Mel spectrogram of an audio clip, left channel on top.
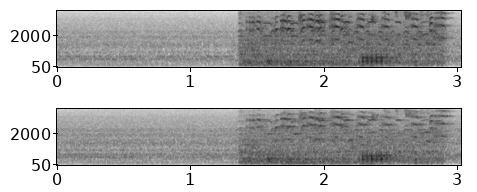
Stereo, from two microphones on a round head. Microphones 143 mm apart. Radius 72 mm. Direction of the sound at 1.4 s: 45° left (ahead or behind).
